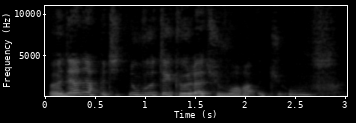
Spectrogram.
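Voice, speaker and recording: A woman's voice: high voice, moderate pace, a little mellow. Chatty woman vlogging about crafts. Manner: chatty, rambling, laughs often. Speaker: craft podcaster. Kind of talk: casual chat to camera. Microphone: phone camera.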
